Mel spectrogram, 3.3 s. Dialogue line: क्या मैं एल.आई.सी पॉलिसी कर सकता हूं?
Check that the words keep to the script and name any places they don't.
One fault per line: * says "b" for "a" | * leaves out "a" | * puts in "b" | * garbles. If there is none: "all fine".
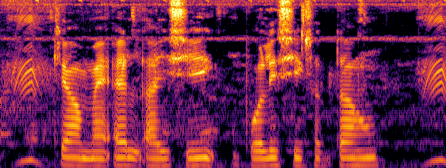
* leaves out "कर"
